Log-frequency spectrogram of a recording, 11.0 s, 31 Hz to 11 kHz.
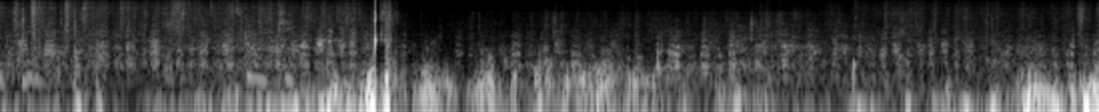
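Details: Great Dane out on a lockdown walk, recorded with a dog-mounted GoPro; quick, breathy panting bursts repeat about 100 times a minute over low rumbling movement noise, with a sharp knock near four seconds.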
